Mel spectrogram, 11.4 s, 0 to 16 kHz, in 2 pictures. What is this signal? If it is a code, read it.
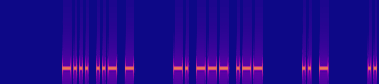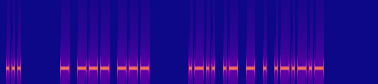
Morse code, heard as a keyed tone, about 28 wpm, 700 Hz. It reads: BUT NOW IT IS TOO LATE.
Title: 2x Word-Spacing - Sentences from Top 300 Words - 28wpm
